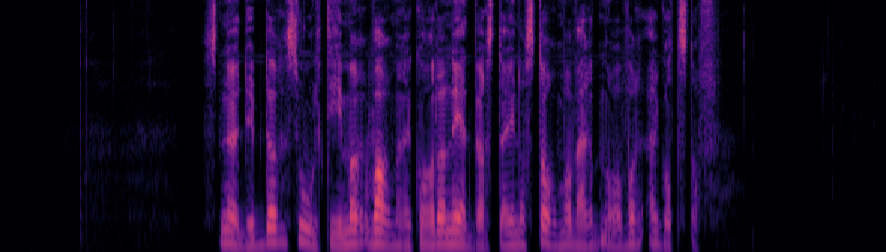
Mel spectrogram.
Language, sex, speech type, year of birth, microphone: Norwegian, male, read, 1951, Shure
